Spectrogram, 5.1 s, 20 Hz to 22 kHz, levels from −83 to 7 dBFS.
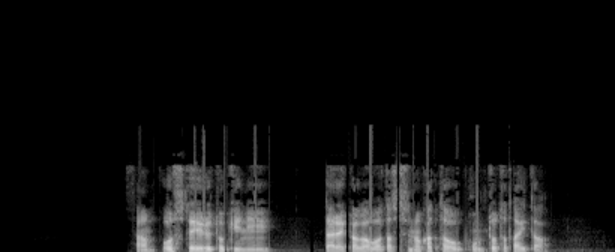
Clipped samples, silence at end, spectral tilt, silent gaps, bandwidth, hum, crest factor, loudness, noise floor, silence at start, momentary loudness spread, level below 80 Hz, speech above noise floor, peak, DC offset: under 0.1%; 0.55 s; -5.5 dB/octave; none; 11.5 kHz; none; 20 dB; -18 LUFS; -86 dBFS; 1.15 s; 10 LU; -50 dBFS; 68 dB; 0 dBFS; under 0.1%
